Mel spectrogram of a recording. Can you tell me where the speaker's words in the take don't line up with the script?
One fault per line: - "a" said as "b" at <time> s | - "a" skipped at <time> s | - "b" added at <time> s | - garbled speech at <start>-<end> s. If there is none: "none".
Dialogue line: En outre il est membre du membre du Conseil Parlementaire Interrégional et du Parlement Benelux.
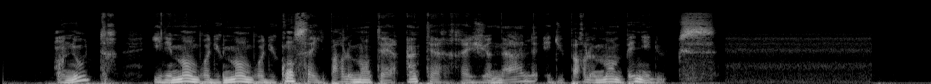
none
